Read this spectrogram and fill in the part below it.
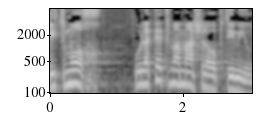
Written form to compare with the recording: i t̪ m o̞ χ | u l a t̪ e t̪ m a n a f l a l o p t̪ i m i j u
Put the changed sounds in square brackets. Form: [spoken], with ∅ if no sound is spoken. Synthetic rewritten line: i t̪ m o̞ χ | u l a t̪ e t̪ m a [m] a [ʃ] l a [∅] o p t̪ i m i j u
